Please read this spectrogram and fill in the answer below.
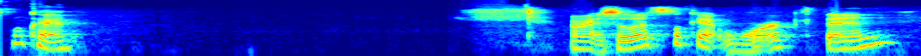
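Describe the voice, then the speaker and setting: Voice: mid-range voice, big pitch swings, slow, slightly rough. A tarot reader giving a loose, chatty forecast, full of fillers and restarts and yawning often.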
